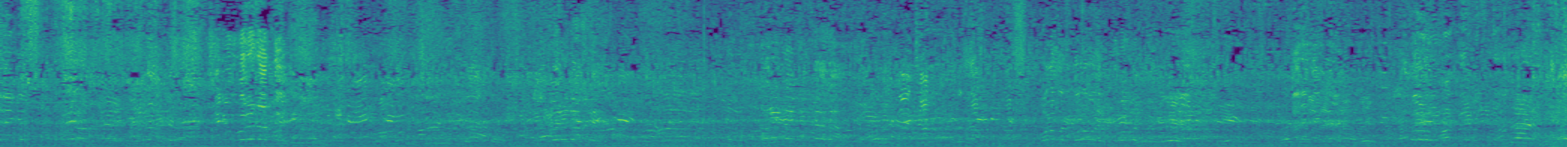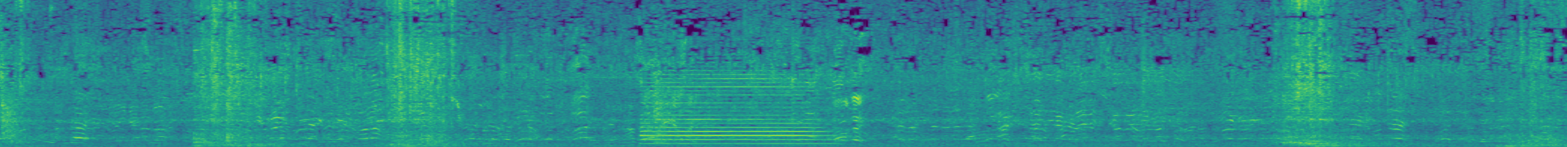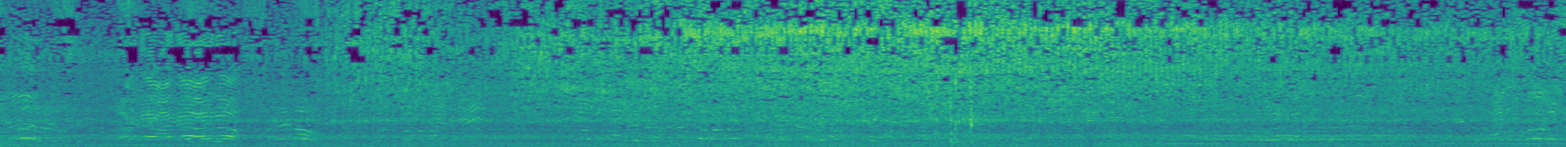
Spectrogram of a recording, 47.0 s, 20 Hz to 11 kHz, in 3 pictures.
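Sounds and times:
boat engine rumble: 0.0s - 47.0s
murmur of voices: 0.0s - 47.0s
boat horn blowing: 22.0s - 24.4s, 42.9s - 47.0s
churned water: 33.8s - 47.0s.

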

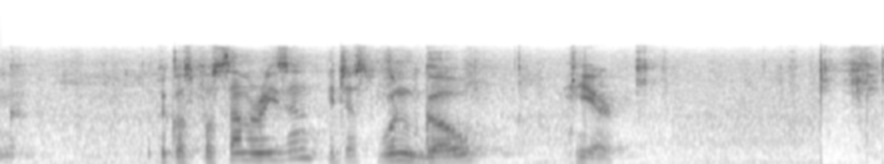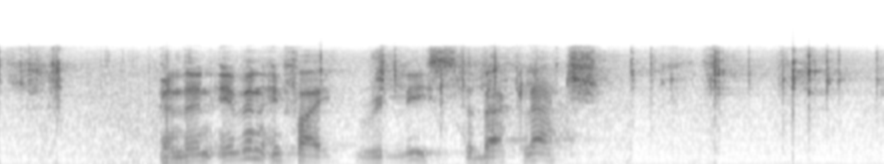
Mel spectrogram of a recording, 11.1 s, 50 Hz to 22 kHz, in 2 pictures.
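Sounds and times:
metallic scraping clicks: 5.1s - 6.4s, 7.3s - 11.0s.

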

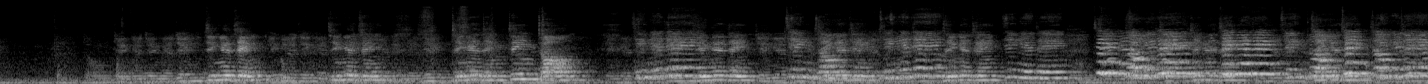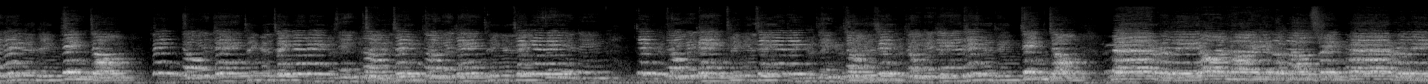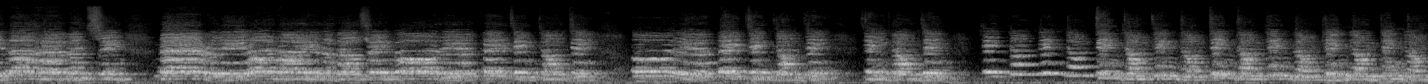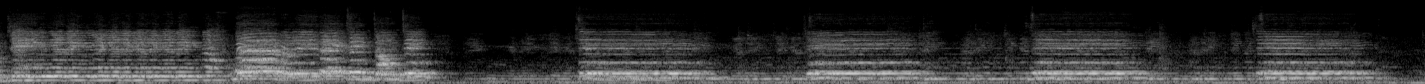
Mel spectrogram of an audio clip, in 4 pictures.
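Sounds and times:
group singing a cappella: 0.9s - 57.0s.

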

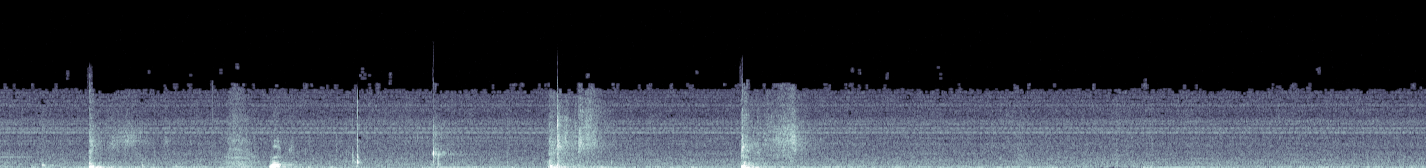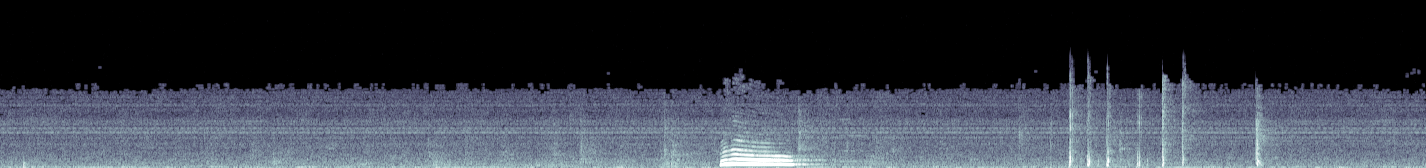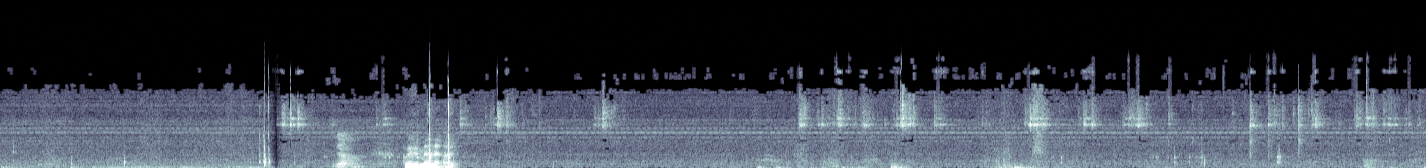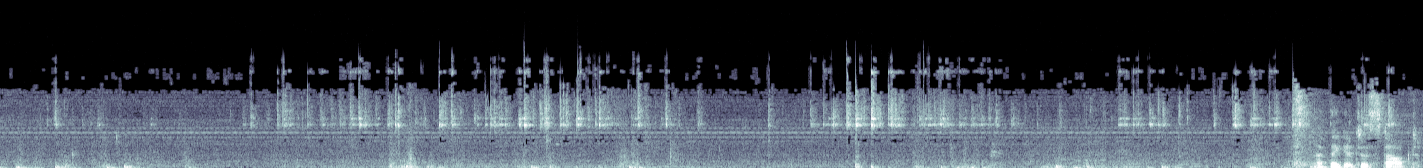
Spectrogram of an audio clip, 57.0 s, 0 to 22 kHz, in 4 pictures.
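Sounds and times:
light metallic jingling: 36.2s - 56.9s.

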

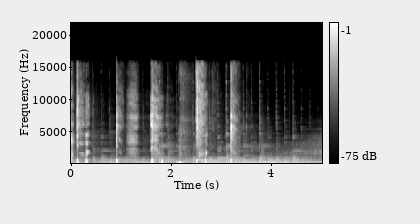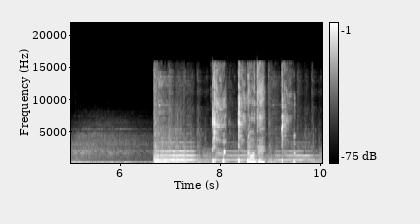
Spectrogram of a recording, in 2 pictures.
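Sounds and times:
woman coughing: 0.0s - 3.4s, 7.9s - 8.5s
background music: 0.0s - 10.0s.

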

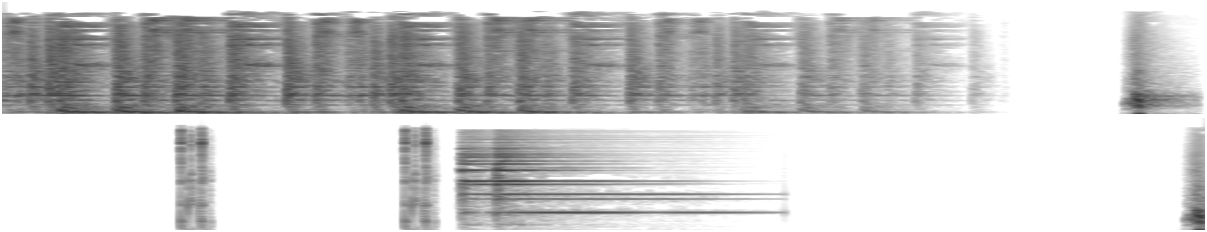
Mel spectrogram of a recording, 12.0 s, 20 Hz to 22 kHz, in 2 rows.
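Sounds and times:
quick clicks: 6.9s - 7.1s, 8.0s - 8.2s
bright bell ding: 8.3s - 10.0s.

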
